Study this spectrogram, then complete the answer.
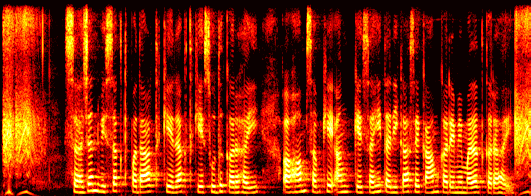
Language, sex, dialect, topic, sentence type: Magahi, female, Southern, agriculture, statement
